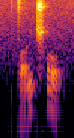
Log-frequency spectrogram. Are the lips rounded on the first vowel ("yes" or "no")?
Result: no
